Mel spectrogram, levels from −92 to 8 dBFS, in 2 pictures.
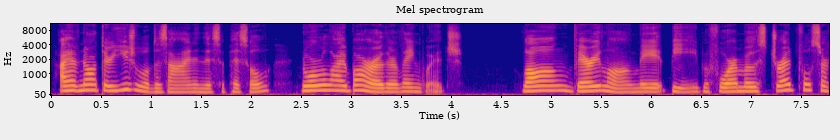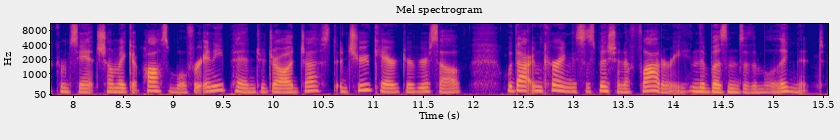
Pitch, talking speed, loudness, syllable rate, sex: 190 Hz, 210 wpm, -21 LUFS, 6.0 syllables/s, female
